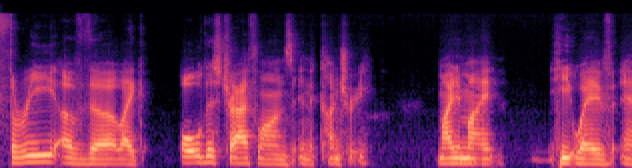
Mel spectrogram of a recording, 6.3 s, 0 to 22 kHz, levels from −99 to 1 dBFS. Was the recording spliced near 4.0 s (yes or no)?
no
